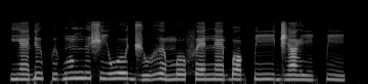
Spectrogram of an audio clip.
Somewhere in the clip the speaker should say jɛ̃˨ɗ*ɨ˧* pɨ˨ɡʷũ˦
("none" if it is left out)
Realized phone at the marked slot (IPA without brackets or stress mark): ɨ˧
